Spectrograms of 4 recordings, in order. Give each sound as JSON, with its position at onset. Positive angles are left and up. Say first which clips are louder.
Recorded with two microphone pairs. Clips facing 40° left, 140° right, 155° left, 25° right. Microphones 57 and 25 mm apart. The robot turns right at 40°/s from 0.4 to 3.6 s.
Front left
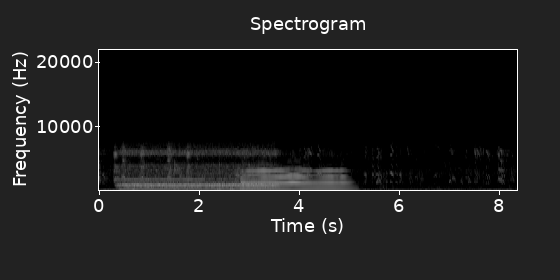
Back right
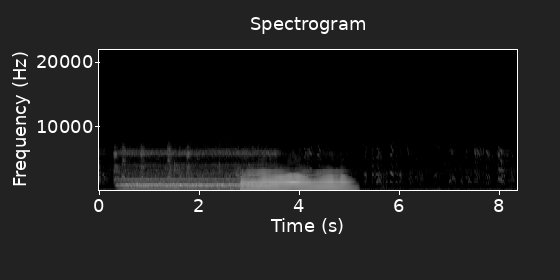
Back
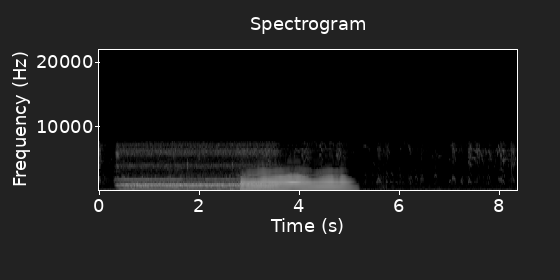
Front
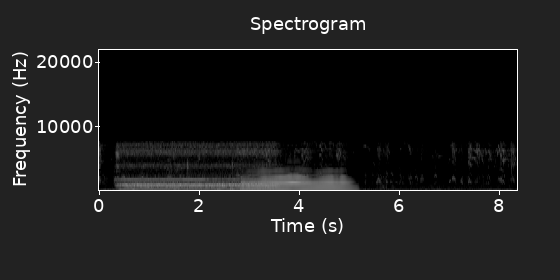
{"t": 2.8, "sound": "a trumpet", "louder": "back right 10 dB, back 9 dB", "azimuth_deg": 175}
